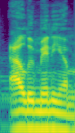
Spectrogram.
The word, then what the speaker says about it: aluminum: so it's it's just it's literally aluminum phonetically pronounced that way. Other lesser countries, other countries put the I after the N. So it is aluminium or whatever, but we don't have the I there.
